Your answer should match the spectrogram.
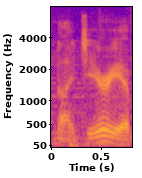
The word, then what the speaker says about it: Nigeria: word like that but that's not how you pronounce it you print you pronounce it Nigeria mate oh he's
